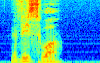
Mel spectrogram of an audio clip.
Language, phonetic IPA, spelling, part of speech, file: Polish, [ˈvʲiswa], Wisła, proper noun, Pl-Wisła.ogg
